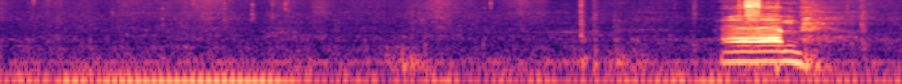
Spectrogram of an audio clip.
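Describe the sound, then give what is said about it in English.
Low, steady hum inside a Kia Ceed works car, then near the end the air conditioning switches on automatically with a short, fairly loud whirring whine that rises and fades within a second. “The aircon switches on automatically in this works car.”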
